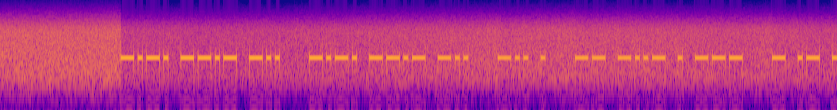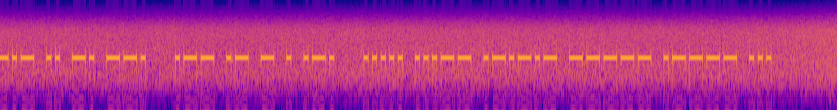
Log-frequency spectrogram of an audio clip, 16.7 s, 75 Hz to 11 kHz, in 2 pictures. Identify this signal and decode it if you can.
Morse code, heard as a keyed tone, machine-sent, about 28 wpm, 800 Hz, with radio static. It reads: CQD CQD DE MXEO TAKING WATER 53.01S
